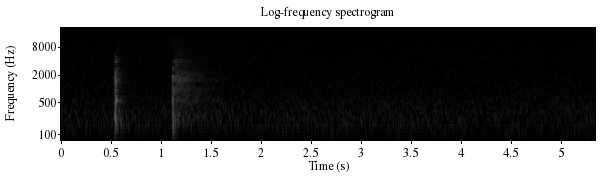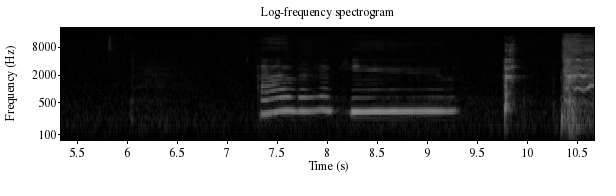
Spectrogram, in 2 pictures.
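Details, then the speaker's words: Person with repeated hiccups, the first in over a year, that won't stop: sharp, abrupt hiccups in a quiet room, one breaking into a drawn-out sung "I love you". "all right so I have that hiccups right now and I just wanted to show you this sucks oh my god I had the hiccups in over a year up so it's kind of irritating"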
